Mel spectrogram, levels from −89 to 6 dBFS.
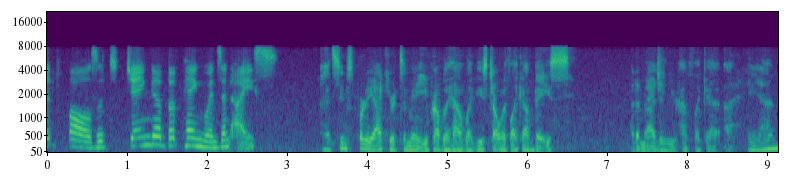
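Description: Noise suppressor artifacts run through the whole clip. The suppressor pulls down whatever bands it judges to be steady noise by about 18 dB, frame by frame, so the room noise, which sits about 16 dB below the speech, sinks in the gaps and comes back under each phrase. That pumping residue sets it apart from a plain gate, which would cut cleanly on and off.

Speech cut by the noise suppressor appears three times. From 0.06 to 0.29 s, the opening sound drops by up to about 16 dB for roughly a tenth of a second. From 3.42 to 6.6 s, just after "and ice", scattered parts of the speech fade by up to about 15 dB, adding up to around 400 ms. From 7.3 s to the end, the drops reach about 17 dB. Here the speech itself is treated as noise and turned down, so it sounds swallowed rather than warbly. The call path's top end stops at 8 kHz, which fits a wideband codec such as G.722.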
